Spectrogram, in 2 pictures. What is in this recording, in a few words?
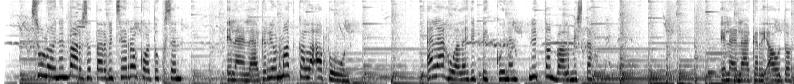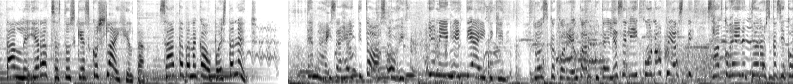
female Finnish childrens commercial compilation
